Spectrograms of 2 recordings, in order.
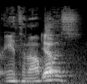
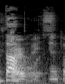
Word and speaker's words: Anthopoulos: It's Alex Anthopoulos, right? Or Antonopoulos? – Yep. Anthopoulos. Anthopoulos, yeah.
